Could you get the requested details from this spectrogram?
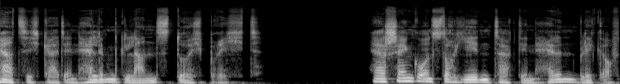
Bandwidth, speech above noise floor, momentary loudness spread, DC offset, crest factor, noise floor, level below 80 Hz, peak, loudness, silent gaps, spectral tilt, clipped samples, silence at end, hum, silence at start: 15.5 kHz; 57 dB; 12 LU; under 0.1%; 18 dB; -74 dBFS; -34 dBFS; 0 dBFS; -17 LUFS; none; -4.5 dB/octave; under 0.1%; 0 s; none; 0 s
